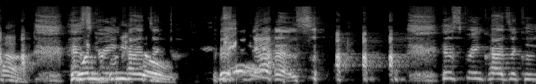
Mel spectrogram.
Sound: laughs

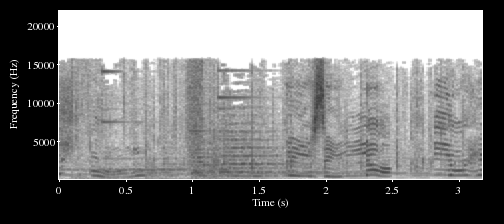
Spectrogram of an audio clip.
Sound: cheering

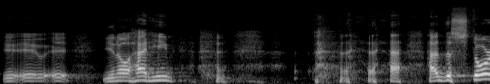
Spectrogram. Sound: laughs

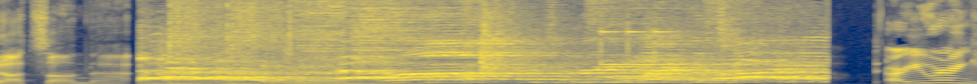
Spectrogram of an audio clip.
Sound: everyone laughs

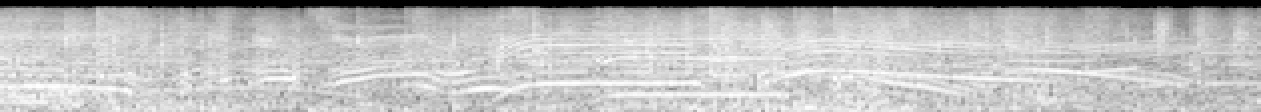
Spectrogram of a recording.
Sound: cheering

